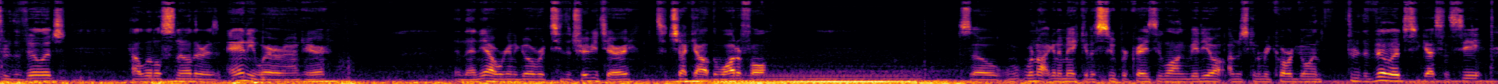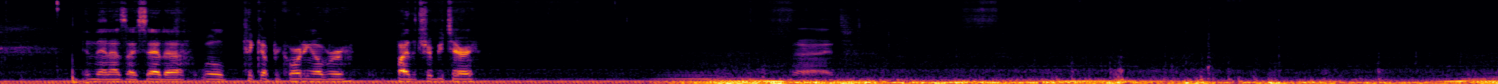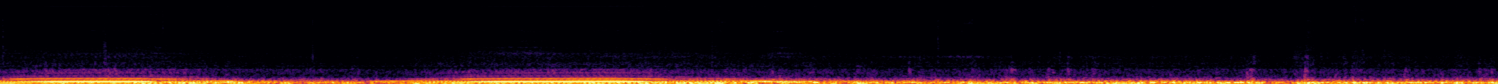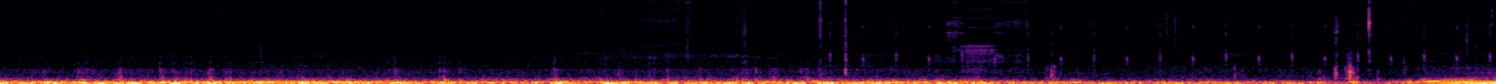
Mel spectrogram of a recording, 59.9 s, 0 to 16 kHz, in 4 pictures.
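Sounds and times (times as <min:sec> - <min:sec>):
car engine and road rumble: 0:00.0 - 0:59.9.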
